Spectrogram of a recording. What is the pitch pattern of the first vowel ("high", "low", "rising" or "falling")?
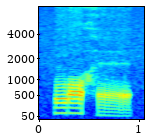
high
